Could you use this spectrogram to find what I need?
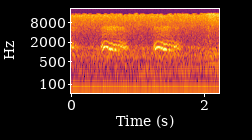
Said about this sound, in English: The most interesting thing, of course, is the birds at this time of the day. We can hear them in all directions.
